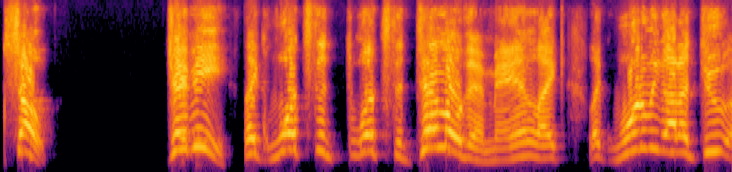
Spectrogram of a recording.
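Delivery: student begging the coach for the demo, hammed up; mock confused student. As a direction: ham up a lost student asking for the demo. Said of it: "I'm adding for emphasis and, and effects here".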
